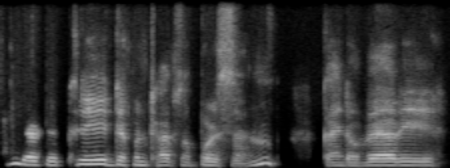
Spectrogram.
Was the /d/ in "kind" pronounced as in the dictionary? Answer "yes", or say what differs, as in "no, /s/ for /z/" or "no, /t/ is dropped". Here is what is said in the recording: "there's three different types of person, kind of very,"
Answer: yes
